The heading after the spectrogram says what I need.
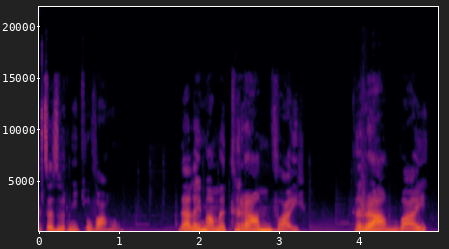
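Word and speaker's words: tramwaj: зверніть увагу далі мами трамвай трамвай Як ви почули відмінність між українським і польським словом у наголосі ми наголошуємо трам трамвай тролейбус так і буде тролейбус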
